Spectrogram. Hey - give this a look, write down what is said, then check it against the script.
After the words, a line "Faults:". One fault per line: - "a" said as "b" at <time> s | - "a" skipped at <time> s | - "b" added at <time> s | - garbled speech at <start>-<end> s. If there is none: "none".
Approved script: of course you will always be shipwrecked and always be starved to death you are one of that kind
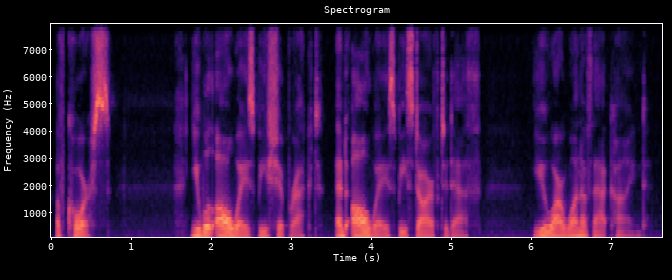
of course you will always be shipwrecked and always be starved to death you are one of that kind
Faults:
none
